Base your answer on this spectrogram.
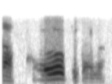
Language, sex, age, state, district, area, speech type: Gujarati, male, 18-30, Gujarat, Anand, rural, conversation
